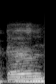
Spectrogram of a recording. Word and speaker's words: Cousin: My cousin And is some. since this is a French word, Oh, okay. it is pronounced cousin.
